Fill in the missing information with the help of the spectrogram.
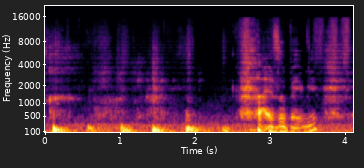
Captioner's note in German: Stampfende Schritte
